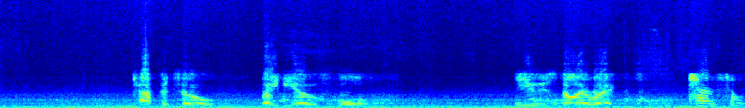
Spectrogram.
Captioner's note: voice from the radio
